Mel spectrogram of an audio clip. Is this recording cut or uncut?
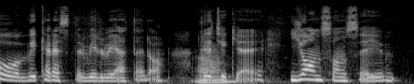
uncut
